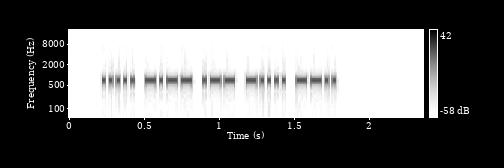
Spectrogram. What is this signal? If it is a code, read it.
Morse code, heard as a keyed tone, about 52 wpm, 700 Hz. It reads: 5YW6Z
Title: Code Groups - 5 Letter:Numbers - 50wpm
